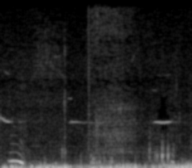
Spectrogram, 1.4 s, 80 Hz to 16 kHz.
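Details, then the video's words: A four-year-old female Finnish Spitz gives short, rough, mid-pitched barks over steady outdoor hiss, checking out two lakes and barking at a blackbird whose thin whistle is heard, at Hagryd-Dala, Sandsjöbacka Nature Reserve near Göteborg, Sweden, on a 15-degree day. "Finnish Spitz tests two lakes and barks at blackbird"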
